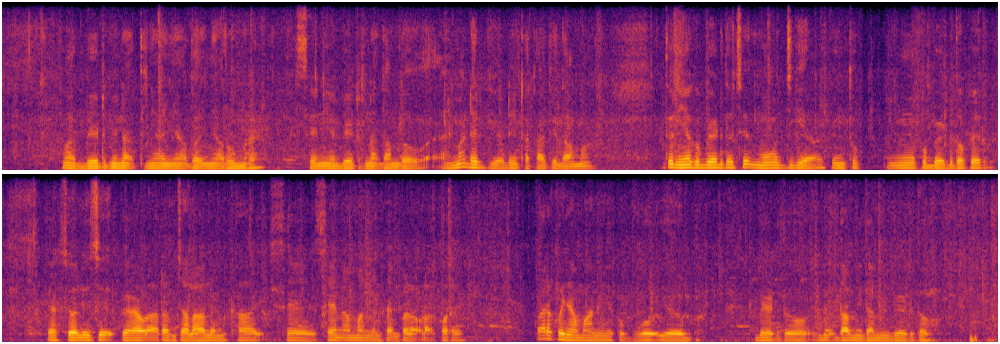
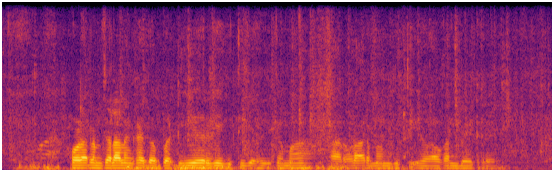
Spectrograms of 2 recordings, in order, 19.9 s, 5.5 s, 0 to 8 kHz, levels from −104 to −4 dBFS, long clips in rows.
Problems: constant background noise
